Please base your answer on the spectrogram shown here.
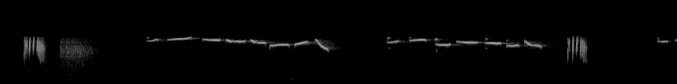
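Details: Bird-luring tledekan call: two harsh buzzy chips open, then two long whistled phrases of sweet sliding notes with a falling end, and another rasping chip after them.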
